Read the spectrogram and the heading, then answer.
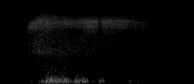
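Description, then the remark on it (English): A person makes a long, sustained hissing sound with their mouth, imitating the snake of the creation story, lasting over a second before trailing off into quiet. “But oh, what happens next? The snake.”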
